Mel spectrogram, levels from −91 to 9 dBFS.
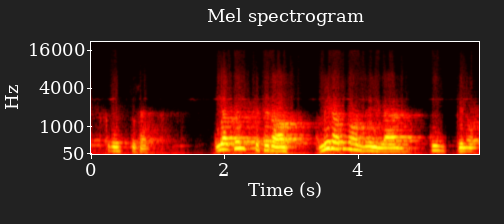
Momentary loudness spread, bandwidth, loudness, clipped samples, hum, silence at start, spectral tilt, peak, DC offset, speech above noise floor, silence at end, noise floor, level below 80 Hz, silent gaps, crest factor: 14 LU; 5.4 kHz; -19 LUFS; under 0.1%; none; 0.1 s; -10.5 dB/octave; -4 dBFS; under 0.1%; 41 dB; 0 s; -59 dBFS; -50 dBFS; none; 16 dB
